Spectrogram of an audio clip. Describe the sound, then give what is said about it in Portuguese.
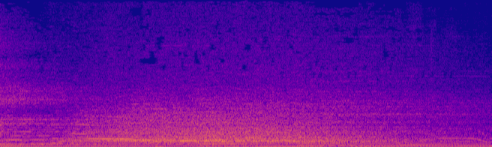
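A large audience shouts their own names all at once after a count of three, many voices overlapping into one loud, indistinct roar that swells quickly, holds for a few seconds, then gradually trails off. “Quando eu contar até três, grita teu nome, se você lembrar.”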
